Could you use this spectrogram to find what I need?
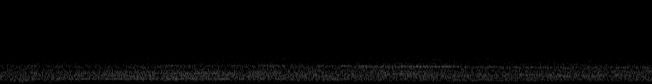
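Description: A tractor engine hums as it drives past.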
